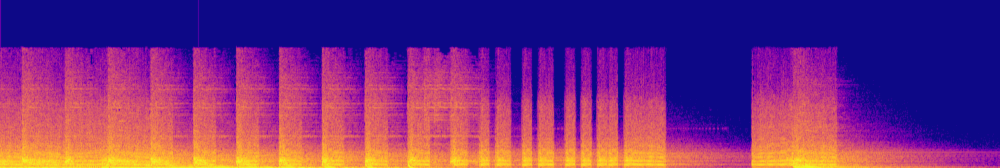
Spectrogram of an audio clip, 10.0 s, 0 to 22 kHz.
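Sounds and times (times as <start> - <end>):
deep falling kick: 0.0 - 4.3
hardcore techno beat: 0.0 - 9.4.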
